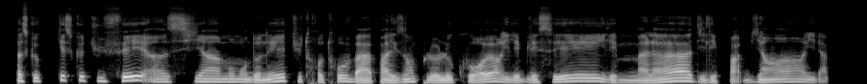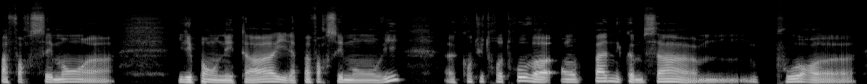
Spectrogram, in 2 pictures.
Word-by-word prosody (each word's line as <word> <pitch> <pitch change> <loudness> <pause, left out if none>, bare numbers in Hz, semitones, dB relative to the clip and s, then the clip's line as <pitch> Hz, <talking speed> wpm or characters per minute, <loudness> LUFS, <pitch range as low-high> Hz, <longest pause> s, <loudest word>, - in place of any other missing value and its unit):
parce 155 -3 +1
que 155 - 0 0.2
qu'est-ce 200 -1 -1
que 185 - -1
tu 170 -3 -5
fais, 175 +6 +4
heu, 130 0 -2
si 140 +3 -5
à 130 -1 +2
un 125 -1 +2
moment 125 -2 0
donné, 110 +9 +3
tu 135 -5 -8
retrouves 135 +5 -1
bah 95 -3 +4
par 105 - 0
exemple, 110 +2 0
le 100 +2 +4
coureur 110 +5 +2
il 105 -2 -1
est 100 - +2
blessé, 130 +8 +1
il 120 -5 -1
est 95 - +1
malade, 100 +10 +3
il 105 -2 -1
est 95 - -4
pas 100 - -2
bien, 115 +4 -1
il 105 -1 -4
a - - -10 0.4
pas - - -1
forcément, 120 +2 -2 0.2
heu, - - -8 0.7
il 110 - +1
est - - +4
pas 130 - -2
en 105 -4 +1
état, 105 +6 +1
il 105 -4 0
a - - -5
pas 110 - -2
forcément 100 -3 -2
envie. 160 - -1 0.4
Heu, - - -5
quand - - -6
tu - - -9
te - - -21
retrouves 145 -10 +2
en 115 -2 -2
panne 145 -3 +2
comme 105 -1 -1
ça, 130 -4 +1
mmh, - - -7 0.2
pour, 120 -3 0
heu, - - -3
115 Hz, 195 wpm, -20 LUFS, 105-135 Hz, 0.7 s, fais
